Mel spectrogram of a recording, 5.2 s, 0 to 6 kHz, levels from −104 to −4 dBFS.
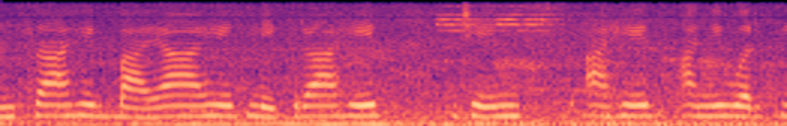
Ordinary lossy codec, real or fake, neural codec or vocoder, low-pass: none; real; none; 5.4 kHz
